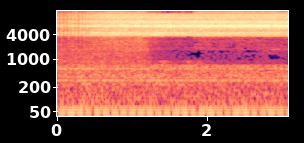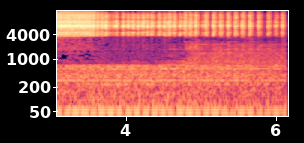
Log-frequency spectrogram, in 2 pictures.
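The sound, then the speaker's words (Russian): A rattlesnake's dry, hissing rattle buzzes loudly and steadily, then shifts into a pulsing, shuddering rhythm as its rate changes; as a person approaches, the snake abruptly raises the rattle rate, roughly doubling it. No voices are heard. “Они усиливают треск по гремушке по нелинейному закону.”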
